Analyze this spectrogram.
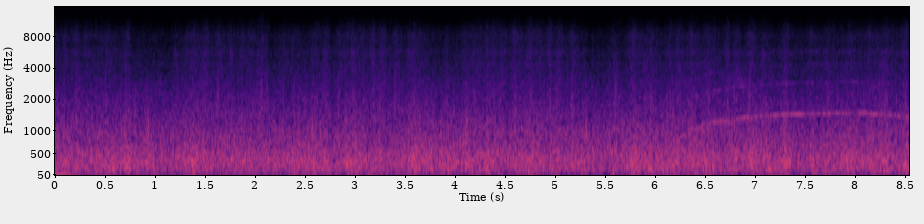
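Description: Wind rushes steadily past a parachute gliding through the air.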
